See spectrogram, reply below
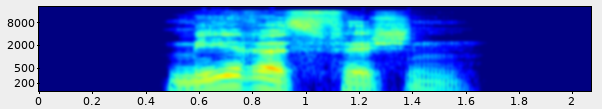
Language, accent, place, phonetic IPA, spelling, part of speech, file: German, Germany, Berlin, [ˈmeːʁəsˌfɪʃn̩], Meeresfischen, noun, De-Meeresfischen.ogg
- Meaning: dative plural of Meeresfisch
